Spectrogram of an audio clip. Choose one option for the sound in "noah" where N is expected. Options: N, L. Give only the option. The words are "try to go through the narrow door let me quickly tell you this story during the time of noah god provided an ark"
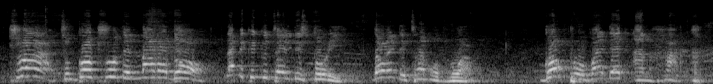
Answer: L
